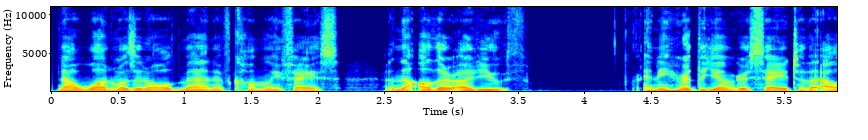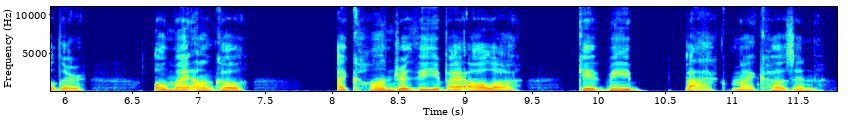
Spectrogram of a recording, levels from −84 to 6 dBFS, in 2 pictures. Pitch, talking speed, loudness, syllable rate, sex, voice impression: 110 Hz, 185 wpm, -18 LUFS, 5.3 syllables/s, male, masculine, adult-like, slightly dark, soft, clear, fluent, cool, refreshing, sincere, calm, friendly, reassuring, slightly wild, slightly kind, slightly modest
